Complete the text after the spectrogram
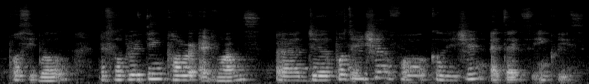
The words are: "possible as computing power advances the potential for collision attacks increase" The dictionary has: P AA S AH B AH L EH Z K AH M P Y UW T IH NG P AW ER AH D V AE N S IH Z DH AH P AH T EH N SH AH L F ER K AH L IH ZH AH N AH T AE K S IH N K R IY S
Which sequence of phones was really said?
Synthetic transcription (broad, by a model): P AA S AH B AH L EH S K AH P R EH T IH NG P AW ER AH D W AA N S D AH P AH T EH N SH AH L F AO K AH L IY SH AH N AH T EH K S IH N K R IY S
